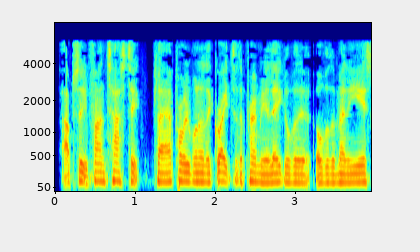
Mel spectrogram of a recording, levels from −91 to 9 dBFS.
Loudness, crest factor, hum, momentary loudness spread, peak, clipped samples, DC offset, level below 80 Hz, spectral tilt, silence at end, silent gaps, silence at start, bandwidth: -16 LUFS; 16 dB; none; 3 LU; 0 dBFS; under 0.1%; under 0.1%; -42 dBFS; -8 dB/octave; 0 s; none; 0.1 s; 6 kHz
